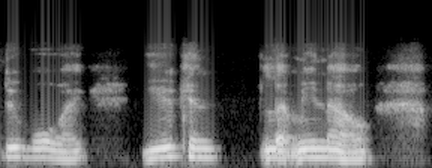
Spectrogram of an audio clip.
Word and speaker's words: Dubois: It's Dubo. Okay. Dubo, are you related to Web Dubo? I am not, but he is my namesake, so I like to pronounce my name the way he pronounced his.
